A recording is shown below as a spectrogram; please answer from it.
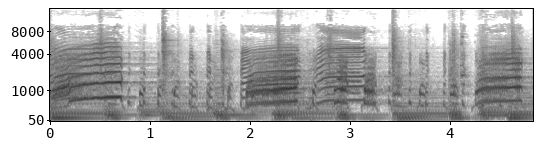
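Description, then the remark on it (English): Rapid, choppy chicken clucking, most likely a voice imitating the birds, comes in loud bursts over a steady low musical backing, with squawk-like rises between the clucks. “I got chickens.”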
